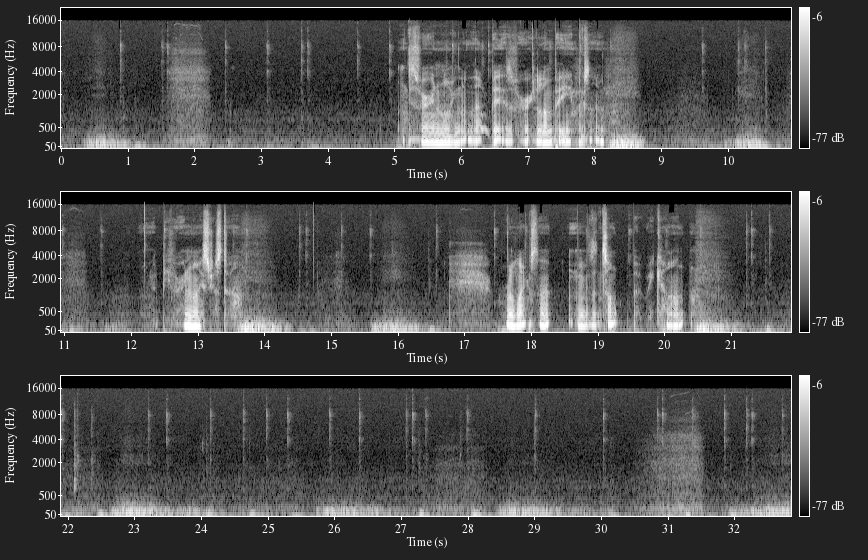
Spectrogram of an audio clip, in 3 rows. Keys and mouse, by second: 1.5 super+click, 2.4 super+click, 3.6 super+click, 4.4 super+click, 5.7 super+click, 6.3 super+click, 7.3 super+click, 8.2 super+click, 10.1 super+click, 10.5 alt+super+click, 11.5 super+click, 13.0 super+click, 13.5 super+click, 14.5 super+click, 15.1 super+click, 16.5 alt+super+click, 17.9 super+click, 18.9 super+click, 20.0-20.5 alt+super+drag, 21.2 super+click, 21.5 alt+super+click, 23.2 super+click, 24.1-24.6 alt+super+drag, 24.9 super+click, 25.9 super+click, 27.1 super+drag, 27.3-27.9 alt+super+drag, 29.0 super+click, 30.8 super+click, 31.3 alt+super+click, 32.2 super+click, 32.7 super+click.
